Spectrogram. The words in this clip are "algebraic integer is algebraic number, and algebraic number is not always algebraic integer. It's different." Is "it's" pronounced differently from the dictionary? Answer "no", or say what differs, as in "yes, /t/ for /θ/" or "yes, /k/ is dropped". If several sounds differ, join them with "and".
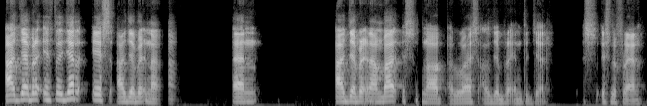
yes, /s/ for /t/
